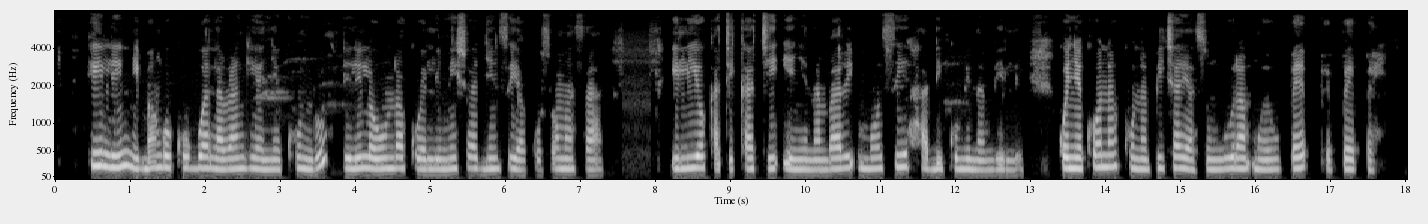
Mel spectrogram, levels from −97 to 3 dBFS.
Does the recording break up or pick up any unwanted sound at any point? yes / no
no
